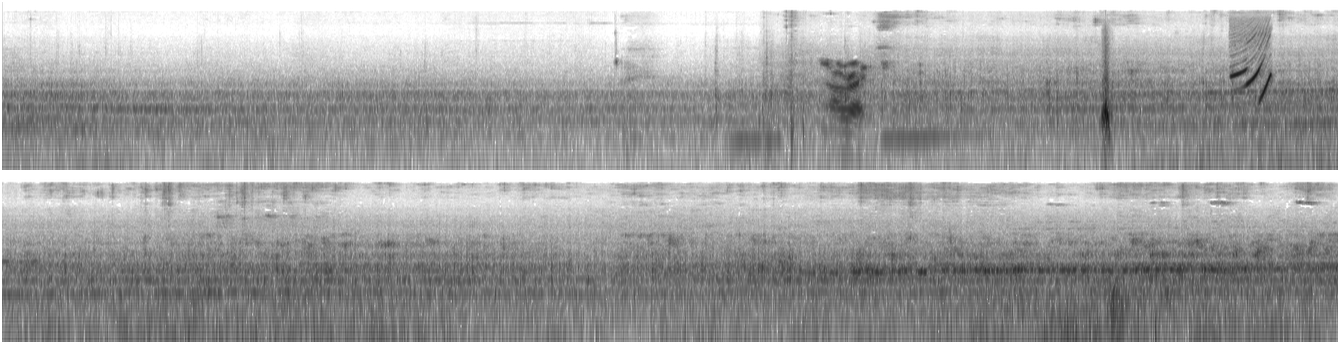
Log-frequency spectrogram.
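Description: Electric bike's rear hub motor whining steadily under tyre noise on a dirt trail, getting louder and a little higher in pitch as the bike speeds up near the end. There is one sharp knock about eleven seconds in.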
